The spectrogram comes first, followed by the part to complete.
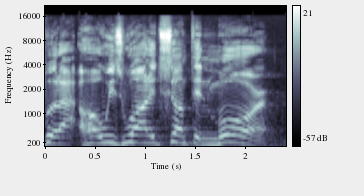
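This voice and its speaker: A man talks at a moderate pace in a raised, projected voice. Music plays in the background. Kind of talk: pitchman ad parody, bro-y energy drink and law firm commercials. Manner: loud, hyped, macho shouting, excitable, swaggering.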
